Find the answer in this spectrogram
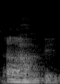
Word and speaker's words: Vite: Tools like Vite, I think it's pronounced Vite, Vite. V-I-T-E, right?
